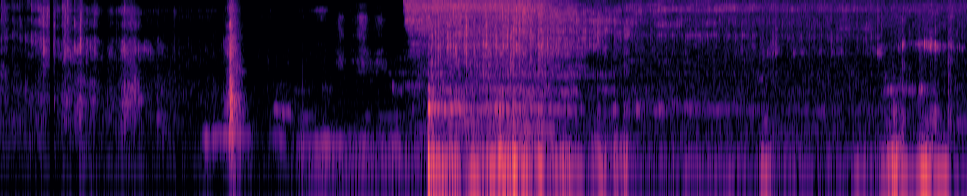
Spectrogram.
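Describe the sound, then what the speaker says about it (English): A kitchen faucet runs as onions and green onions are rinsed under it, beginning with a few taps and clunks, then a sudden rush of water that splashes steadily and shifts as the vegetables are turned in the stream. "I'm going to wash a couple of these real quick before we cut the onions."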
